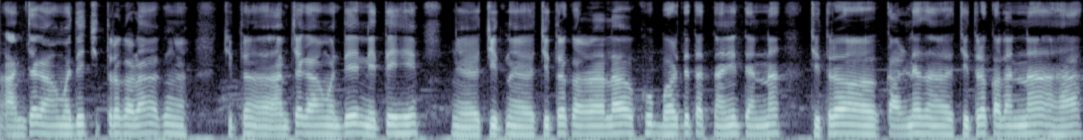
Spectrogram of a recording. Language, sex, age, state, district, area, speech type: Marathi, male, 18-30, Maharashtra, Amravati, rural, spontaneous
